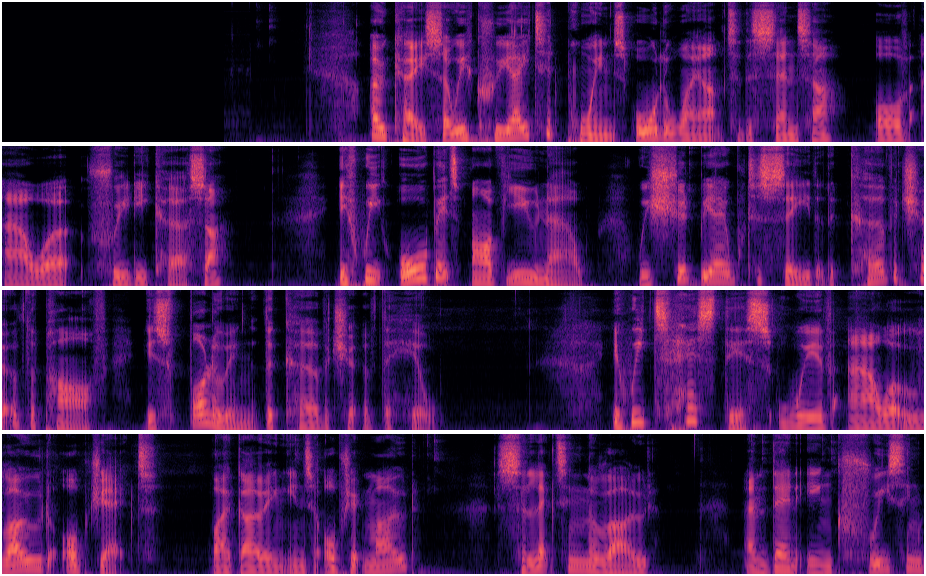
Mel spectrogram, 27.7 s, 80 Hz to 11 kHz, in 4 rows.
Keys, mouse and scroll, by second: 0.1 e, 0.8 e, 10.9 middle click, 13.4-13.9 scroll down 1, 14.2 scroll down 1, 14.5 middle click, 20.4 middle click, 23.2 click, 24.8 click.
